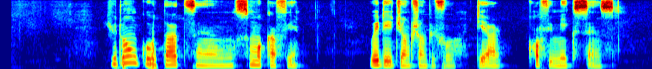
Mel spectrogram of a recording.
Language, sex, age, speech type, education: Nigerian Pidgin, female, 15-29, spontaneous, tertiary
